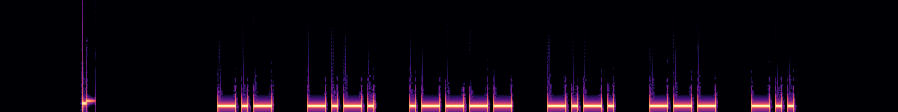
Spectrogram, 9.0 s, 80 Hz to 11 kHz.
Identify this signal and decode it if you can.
Morse code, heard as a keyed tone, about 20 wpm, 700 Hz. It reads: K C 1 C O D
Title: 231 Lesson 37g - Letter x - Call Signs 20wpm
